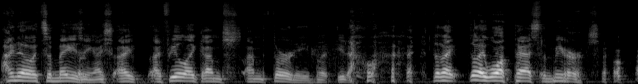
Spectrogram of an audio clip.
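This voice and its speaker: With noticeable background noise, a man speaks at a fairly quick pace and a fairly high pitch. His intonation is lively, with big swings in loudness. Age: 60s. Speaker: radio show host. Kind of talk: interview.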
